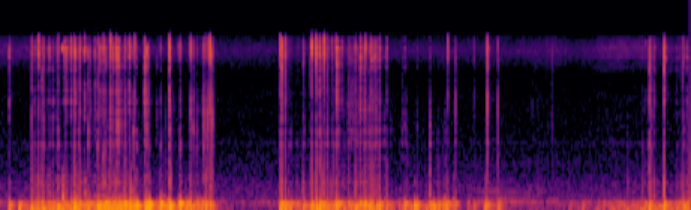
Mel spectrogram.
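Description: Long acrylic nails scratch and tap a hollow steel mesh microphone grille, producing a deep, muffled rumbling scrape with quick bright crackles and ticks on top. The scratching comes in dense bursts, pauses briefly near three seconds, returns strongly, then continues more softly with scattered taps to the end.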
